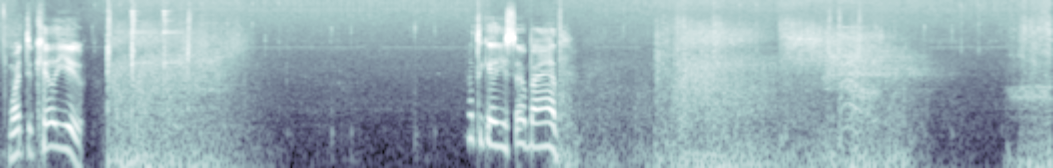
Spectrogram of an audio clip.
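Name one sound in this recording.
Fireballs whoosh and burst.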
